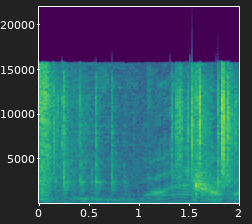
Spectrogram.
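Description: A cat yowling at another cat through a screen door: a long, wavering cry that starts about halfway in, over scratchy rattles of paws striking the screen mesh.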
